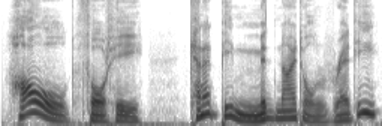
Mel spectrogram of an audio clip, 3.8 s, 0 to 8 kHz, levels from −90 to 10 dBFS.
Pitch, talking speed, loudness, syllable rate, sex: 120 Hz, 125 wpm, -17 LUFS, 3.3 syllables/s, male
